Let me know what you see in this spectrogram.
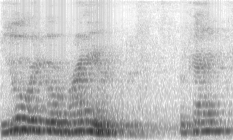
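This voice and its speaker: With a strong Southern US accent, a woman speaks amid noticeable background noise and audible room echo. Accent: deep Southern US. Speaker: seminar speaker. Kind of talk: motivational presentation. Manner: animated.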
